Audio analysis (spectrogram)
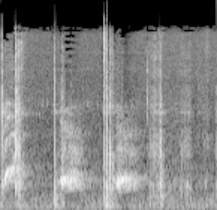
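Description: A dog barks in a busy grocery store, about four short sharp barks spaced roughly half a second apart over a murmur of shoppers.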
